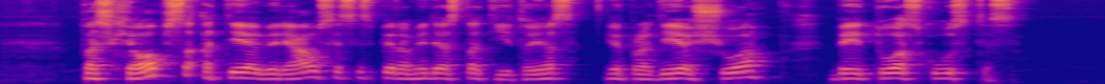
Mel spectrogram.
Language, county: Lithuanian, Kaunas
